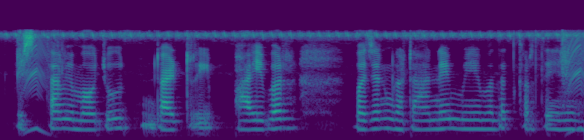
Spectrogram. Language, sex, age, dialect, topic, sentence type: Hindi, female, 18-24, Kanauji Braj Bhasha, agriculture, statement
